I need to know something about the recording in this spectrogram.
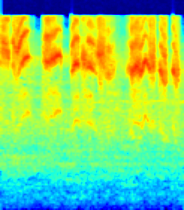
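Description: Hardstyle track in a breakdown with no kick drum or bass: high, chirping synth sweeps that bend up and down over a hiss.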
